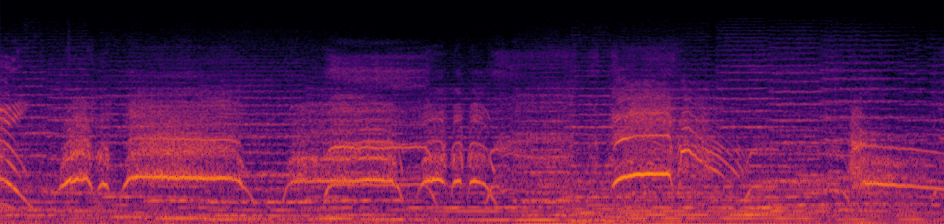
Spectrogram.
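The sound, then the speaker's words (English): A large crowd roars continuously for Aegon, with many voices yelling, whooping, screaming and cheering in overlapping, rising swells that stay loud throughout, chanting "Aegon the King, long live Aegon." “And it says Aegon is standing there basking in the love of the crowd, and they're screaming, chanting, "Aegon the King, long live Aegon." The crowd goes wild.”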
